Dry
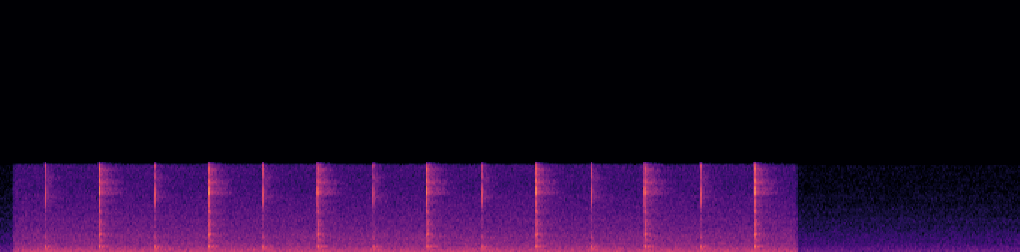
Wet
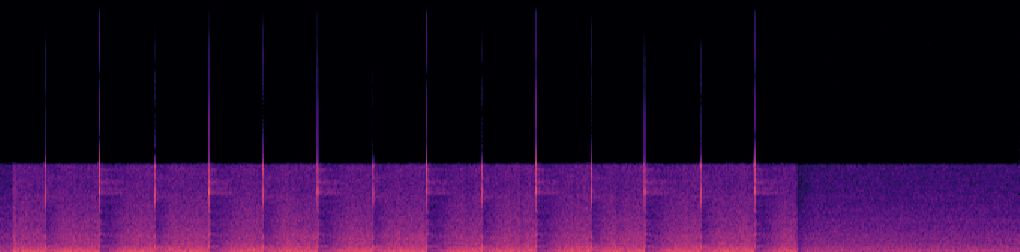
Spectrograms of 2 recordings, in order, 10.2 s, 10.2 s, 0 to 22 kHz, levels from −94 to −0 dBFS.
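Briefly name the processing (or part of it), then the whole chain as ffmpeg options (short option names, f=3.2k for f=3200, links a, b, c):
serial compression, peaks first: -af "acompressor=threshold=-45dB:ratio=10,acompressor=threshold=-60dB:ratio=1.5,volume=16.5dB"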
